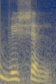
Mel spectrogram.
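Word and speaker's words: whistle: डब्ल्यू एच आई एस टी एल ई इसे हम वििस्टल लिखते हैं लेकिन पढ़ने वक्त टी साइलेंट हो जाता है। इसीलिए सीटी को हम इंग्लिश में कहते हैं विसल।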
